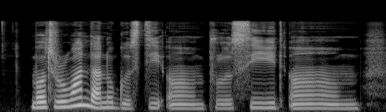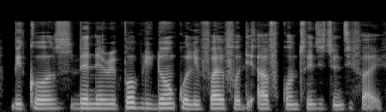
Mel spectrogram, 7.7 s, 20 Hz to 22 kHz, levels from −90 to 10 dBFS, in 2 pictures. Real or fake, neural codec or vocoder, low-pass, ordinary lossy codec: real; none; 9.9 kHz; none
